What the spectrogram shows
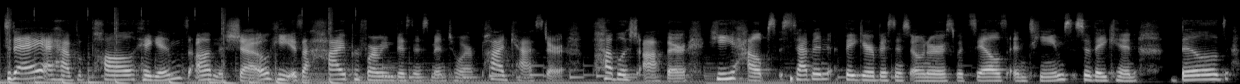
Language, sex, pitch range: English, female, 180-240 Hz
